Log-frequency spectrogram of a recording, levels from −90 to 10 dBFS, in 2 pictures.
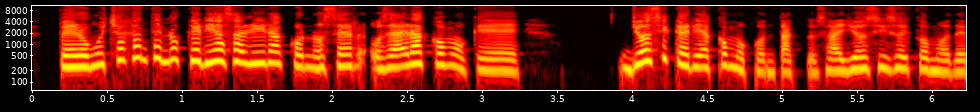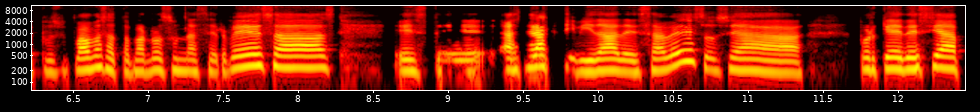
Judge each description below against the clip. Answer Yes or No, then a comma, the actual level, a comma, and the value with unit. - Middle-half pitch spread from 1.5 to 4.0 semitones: No, average, 5.2 semitones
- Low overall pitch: No, high, 230 Hz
